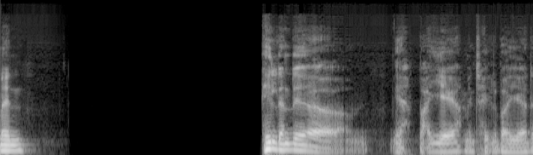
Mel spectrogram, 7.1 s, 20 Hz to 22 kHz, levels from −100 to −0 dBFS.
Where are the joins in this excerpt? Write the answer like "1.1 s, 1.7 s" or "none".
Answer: none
